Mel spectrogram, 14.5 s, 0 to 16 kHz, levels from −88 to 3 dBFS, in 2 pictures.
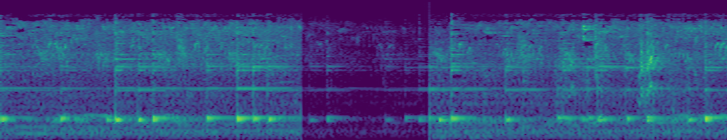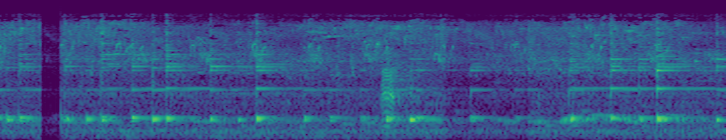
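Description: At 3.01 s the level drops by about 21 dB until 4.29 s, then by about 24 dB from 7.68 to 7.87 s, and about 6 dB from 11.71 to 12.54 s. These are sudden gain jumps, with background falling together, likely unramped digital gain changes.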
